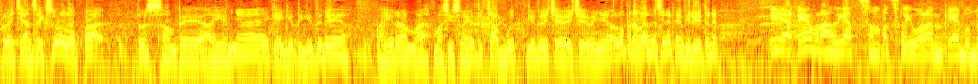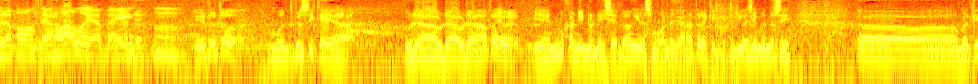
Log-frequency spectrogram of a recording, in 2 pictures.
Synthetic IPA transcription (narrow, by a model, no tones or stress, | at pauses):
pəlat͡ʃaansɛksualːopaʔt̪əɾʊsːampejahirɲakajaʔɡit̪uɡit̪̬udɛhahirɲamamasihsuaɲat̪̬ut͡ʃabʊt̪̚ɡit̪ut͡ʃewɛt͡ʃɛwɛɲalopənaŋliat̪̚ɡəs̬inɛt̪jaŋfidioit̪̬unɛt̪̚ | ijakajapərnahliɦat̪̚səmpət̪̚səliwoɾankajaʔbəbəɾapawak̚t̪ujaŋlalujabaim̩ | it̪ut̪ʊ | mut̪̚ɡʊsɪhkajaʔ | udahudahudaapajajainibukandindonesiadoaŋkit̪asəmuanəɡaɾat̪udahkajɡit̪ud͡ʒuɡas̬ɪhbənt̪əɾsɪh | əː | bɾat̪i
